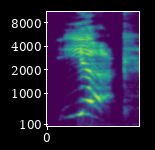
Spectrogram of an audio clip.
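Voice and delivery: breathy loud yuck; disgusted cry. Acted. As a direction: recoil as if licked. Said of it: "cried Woolly".

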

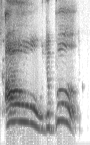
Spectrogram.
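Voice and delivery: high, stretched oh of recognition; dawning realization. Retold or imitated. Comedian finally realizing fans mean her book, dawning realization. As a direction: act out the penny dropping.

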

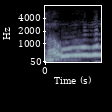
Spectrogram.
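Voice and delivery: high loud woof woof, like a yapping dog; barking dog imitation. Preacher mimics the neighbor's dog barking all night, high yapping barks.

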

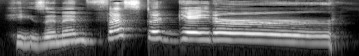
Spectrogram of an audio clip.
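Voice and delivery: slow, loud, high punchline; Mommy delivers the joke punchline slowly and loudly. Acted. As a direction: land the pun with a big flourish.

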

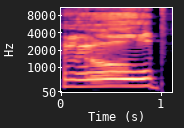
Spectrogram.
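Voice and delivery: sudden loud cry of help; shout for help. Acted. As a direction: yell out for rescue. Frankie stuck, calls for help.

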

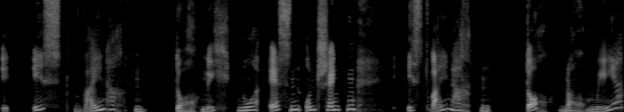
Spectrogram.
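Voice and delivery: a hint of the Grinch, slow and wondering. The Grinch asks himself what Christmas means, slow wonder. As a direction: slowly realize something new.

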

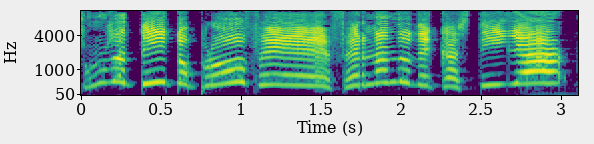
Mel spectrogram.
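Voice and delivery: high, soft pleading pupil; whiny student. Retold or imitated. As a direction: schoolkid who fell behind asks teacher to wait. Student asking teacher to wait.

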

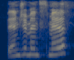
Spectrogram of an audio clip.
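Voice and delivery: high, rising call; calling a patient's name. Acted. Nurse to waiting room, calling out. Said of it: "a voice called".

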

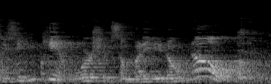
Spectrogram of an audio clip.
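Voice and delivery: ordinary talk

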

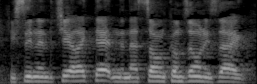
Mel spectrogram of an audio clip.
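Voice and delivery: ordinary delivery

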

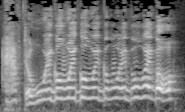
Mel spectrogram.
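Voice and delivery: high, bubbly and quick; giddy wiggle chant for kids; excited wiggle. Shown as a demonstration. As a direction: bounce the words up high with excitement. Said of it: "I get so excited".

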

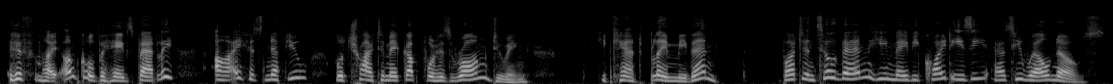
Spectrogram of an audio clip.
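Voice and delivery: high-pitched youth, blithely teasing; high, confident nephew; teasing young nephew. Acted. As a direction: tease the uncle in a high young voice.

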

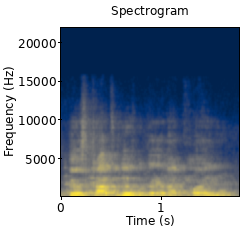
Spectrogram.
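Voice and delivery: ordinary delivery

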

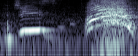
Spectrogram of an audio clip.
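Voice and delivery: high, loud startled scream; panicked scream. Real, not acted. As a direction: scream in sudden fright. Zombie attack, screaming.

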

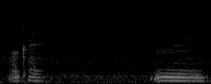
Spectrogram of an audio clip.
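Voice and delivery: ordinary delivery

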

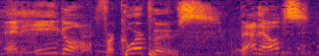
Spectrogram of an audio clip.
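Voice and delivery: can't contain the joy; laughing excitement. Real, not acted. Laughing after eagle holed.

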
